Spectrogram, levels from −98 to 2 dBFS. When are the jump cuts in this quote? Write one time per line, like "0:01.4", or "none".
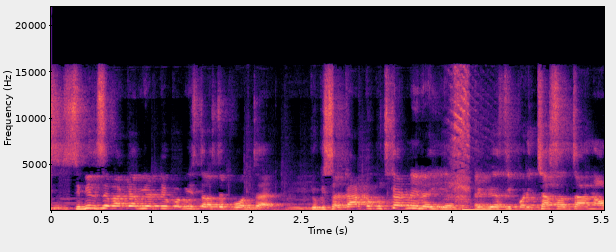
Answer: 0:04.2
